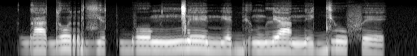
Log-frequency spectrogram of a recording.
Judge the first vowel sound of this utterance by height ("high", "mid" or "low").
low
